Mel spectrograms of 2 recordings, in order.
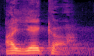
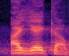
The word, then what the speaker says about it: Ayeka: In Hebrew, you may remember you read from right to left, and this is pronounced something like Ayeka. One word, Ayeka.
